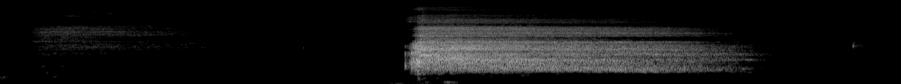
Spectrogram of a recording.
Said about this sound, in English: We'll inhale through the nose to fill up the lungs and exhale through the mouth, making a sound like fogging a mirror. So it will sound something like this. Exhale completely. Go ahead, breathe in.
